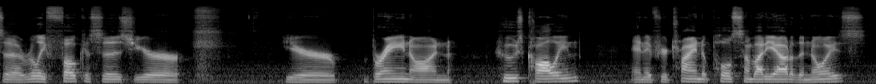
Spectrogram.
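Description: A man giving an informal hands-on equipment demonstration as a hobbyist, explaining step by step in short, halting phrases. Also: mid-range voice, sharp tone, smooth. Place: indoor room with equipment on folding tables. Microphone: handheld camera or phone, operator behind it.

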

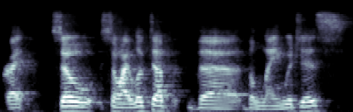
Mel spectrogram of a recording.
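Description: A man's voice: mid-range voice, slow, sharp tone. An American man in his thirties, a podcast guest on a video call, talking in a laid-back way with lots of "like.". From United States. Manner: laid-back, says "like" a lot. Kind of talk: casual video-call interview. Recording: muffled video-call audio.

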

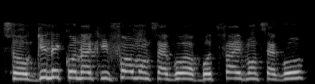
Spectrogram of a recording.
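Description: Man, halting English, dull audio. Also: very high-pitched, steady tone, a little mellow. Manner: halting, searching for English words, Jamaican turns of phrase. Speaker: guest musician. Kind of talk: casual conversational interview.

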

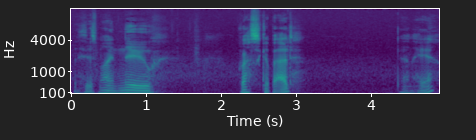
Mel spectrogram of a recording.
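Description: A man's voice: fairly low pitch, steady tone, takes it slowly, warm tone. A middle-aged man giving a casual, unscripted garden tour in an understated way, musing aloud as he walks outdoors. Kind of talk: casual unscripted vlog narration while walking. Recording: clear outdoor background noise.

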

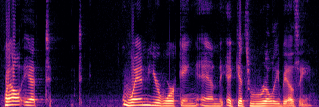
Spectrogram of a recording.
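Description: Middle-aged woman, low voice, heavy vocal fry, hesitant, conversational interview guest. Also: slow, darkish tone. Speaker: interview guest, retired air traffic controller and professor.

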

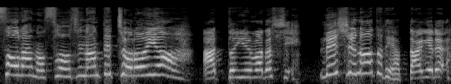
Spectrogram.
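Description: Cocky cartoon pegasus girl, high lively voice, tomboyish, boastful. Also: quick pace, heavily acted. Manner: boastful, casual tomboyish speech. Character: cocky, brash young female pegasus pony.

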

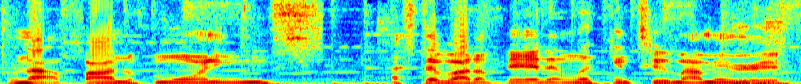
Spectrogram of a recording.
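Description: A man's voice: mid-range voice, fairly even intonation, normal speed. A man reading visual novel text aloud and breaking into casual, joking banter with some swearing. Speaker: narrator of a visual novel playthrough. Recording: music behind the voice.

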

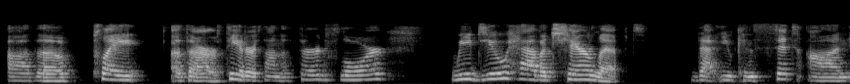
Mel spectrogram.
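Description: A woman talks casually as a guest on a show. Her voice is bright and sharp, at a middle pitch, through a somewhat dull, lo-fi recording. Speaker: interview guest. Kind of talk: casual chat.

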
